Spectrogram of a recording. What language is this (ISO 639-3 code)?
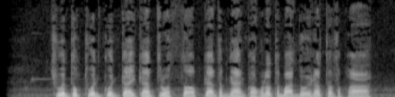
tha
